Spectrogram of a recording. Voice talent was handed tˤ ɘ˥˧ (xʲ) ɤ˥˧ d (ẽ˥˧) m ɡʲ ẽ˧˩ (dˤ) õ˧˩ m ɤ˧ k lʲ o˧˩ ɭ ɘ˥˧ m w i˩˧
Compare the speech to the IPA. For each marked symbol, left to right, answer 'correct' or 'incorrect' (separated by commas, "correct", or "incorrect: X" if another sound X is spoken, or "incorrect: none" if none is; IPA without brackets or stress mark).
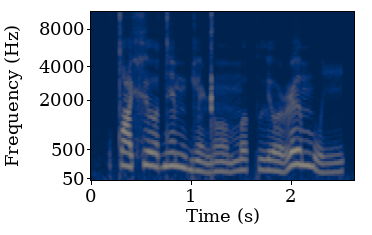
correct, correct, incorrect: ɖ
